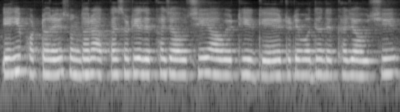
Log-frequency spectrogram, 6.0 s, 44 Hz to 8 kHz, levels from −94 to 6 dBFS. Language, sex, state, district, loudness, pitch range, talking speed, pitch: Odia, female, Odisha, Khordha, -14 LUFS, 250-265 Hz, 130 wpm, 255 Hz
